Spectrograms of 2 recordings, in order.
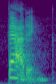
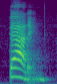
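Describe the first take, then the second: First: The middle consonant is a quick D-like flap. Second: The middle consonant is a quick D-like flap.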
